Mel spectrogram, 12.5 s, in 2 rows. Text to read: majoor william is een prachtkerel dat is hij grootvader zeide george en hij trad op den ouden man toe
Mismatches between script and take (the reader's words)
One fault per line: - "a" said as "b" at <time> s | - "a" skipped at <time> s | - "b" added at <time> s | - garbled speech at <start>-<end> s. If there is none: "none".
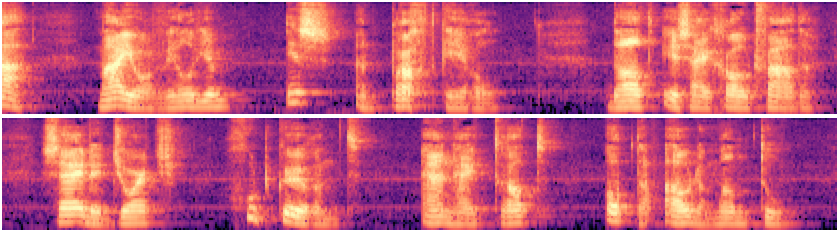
- "goedkeurend" added at 8.0 s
